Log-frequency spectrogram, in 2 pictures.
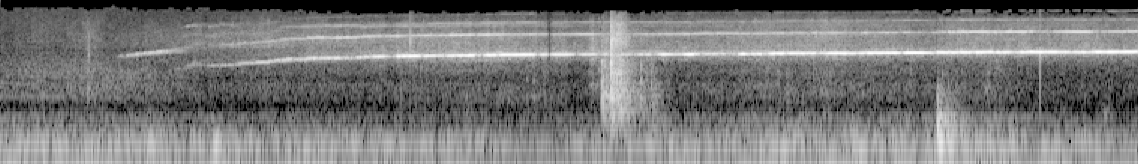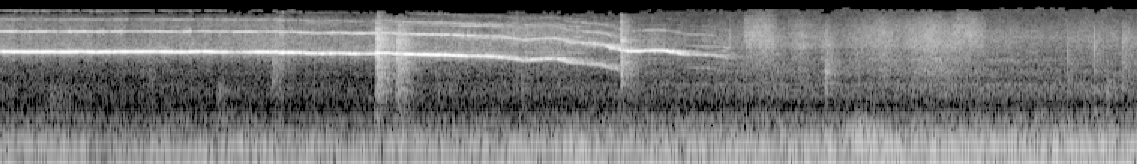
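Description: Stovetop kettle whistling. The whistle rises in pitch over a couple of seconds, holds one steady high note, then drops and dies away near the end. A few sharp knocks are heard with it.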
